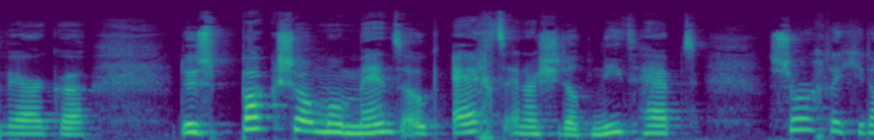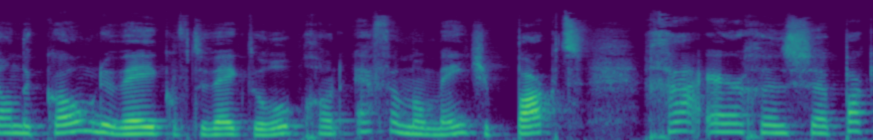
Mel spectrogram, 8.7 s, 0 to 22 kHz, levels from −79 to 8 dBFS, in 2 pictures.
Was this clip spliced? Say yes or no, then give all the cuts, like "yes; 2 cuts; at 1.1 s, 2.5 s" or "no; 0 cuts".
no; 0 cuts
